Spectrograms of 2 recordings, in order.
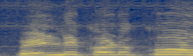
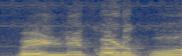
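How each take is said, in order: First: Raised to a deaf ear; repeating పెళ్లి కొడుకు louder to a deaf woman. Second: Said in the usual way. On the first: Acted. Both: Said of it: "గట్టిగా చెప్పండి".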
